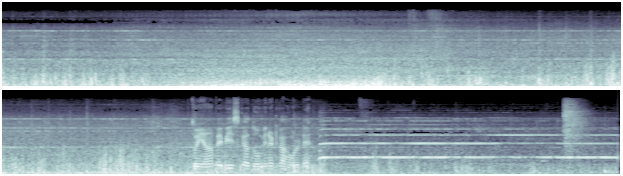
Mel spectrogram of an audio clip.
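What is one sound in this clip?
A train passing close by on the next track rushes past with a rolling roar.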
